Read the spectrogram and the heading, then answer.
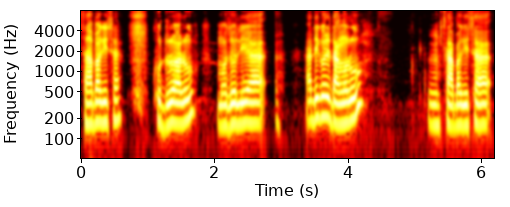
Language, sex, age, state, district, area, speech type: Assamese, male, 18-30, Assam, Dibrugarh, urban, spontaneous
